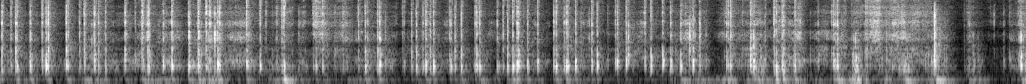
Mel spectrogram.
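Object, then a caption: Glossy paper magazine cover. The cover of a glossy paper magazine, held in both hands, is rubbed and scratched with long nails. It makes a rapid run of dry, bright scratching and crinkling strokes with almost no low end. Each stroke stops at once, with no ring.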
